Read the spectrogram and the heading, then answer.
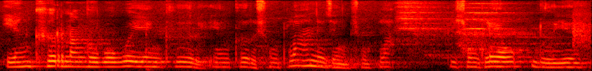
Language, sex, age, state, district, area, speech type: Bodo, female, 60+, Assam, Kokrajhar, urban, spontaneous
